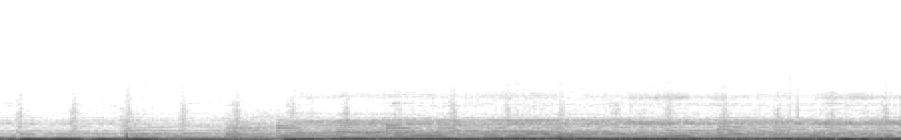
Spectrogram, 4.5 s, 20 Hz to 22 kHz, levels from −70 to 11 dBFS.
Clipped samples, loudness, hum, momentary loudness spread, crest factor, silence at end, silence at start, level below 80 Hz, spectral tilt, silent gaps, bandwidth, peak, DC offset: under 0.1%; -20 LUFS; none; 5 LU; 12 dB; 0 s; 0 s; -36 dBFS; -8.5 dB/octave; none; 7.8 kHz; -8 dBFS; under 0.1%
